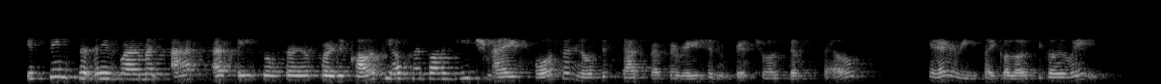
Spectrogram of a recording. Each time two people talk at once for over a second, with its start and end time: none

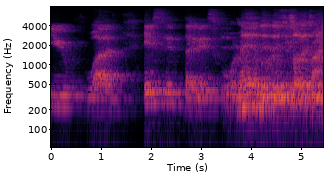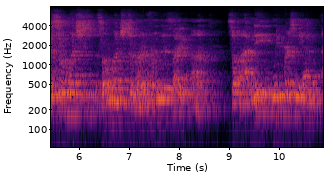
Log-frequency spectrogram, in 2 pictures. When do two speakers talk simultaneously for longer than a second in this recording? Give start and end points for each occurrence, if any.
3.7-5.7

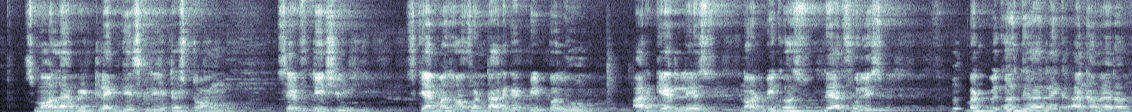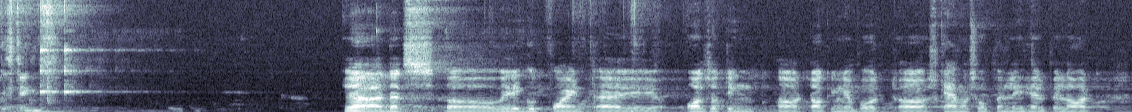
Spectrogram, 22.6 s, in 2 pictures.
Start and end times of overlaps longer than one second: none

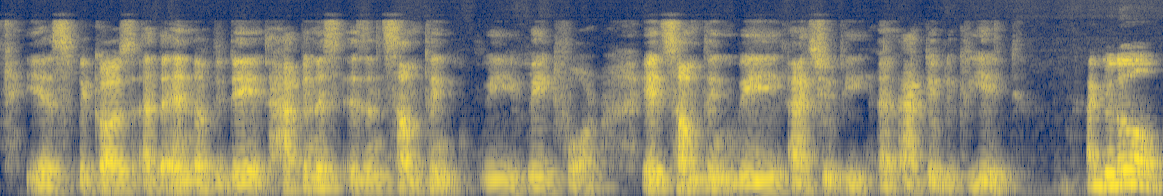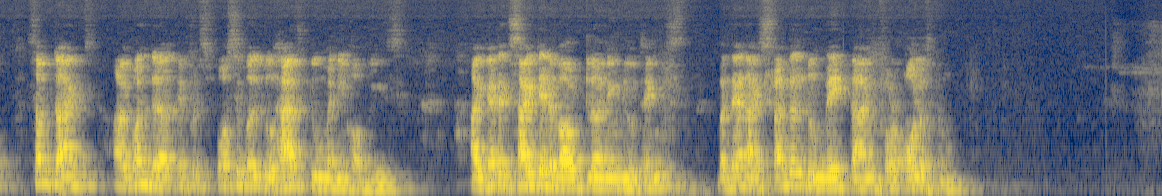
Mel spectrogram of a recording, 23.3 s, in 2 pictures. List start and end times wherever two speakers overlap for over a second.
none

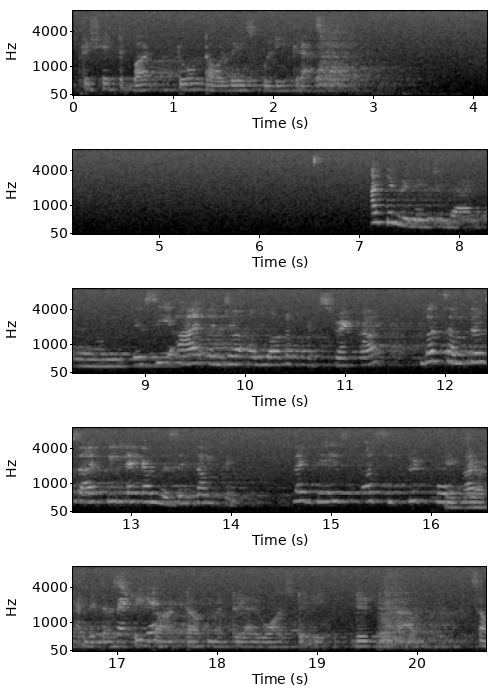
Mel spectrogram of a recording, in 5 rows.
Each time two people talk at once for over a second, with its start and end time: 16.1-17.4

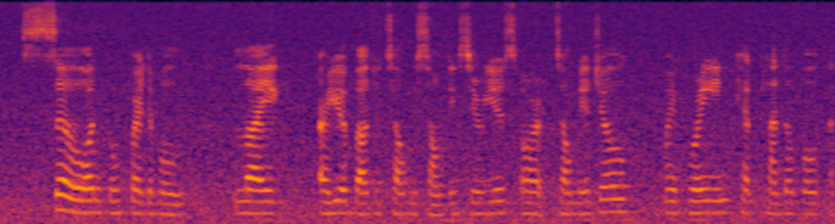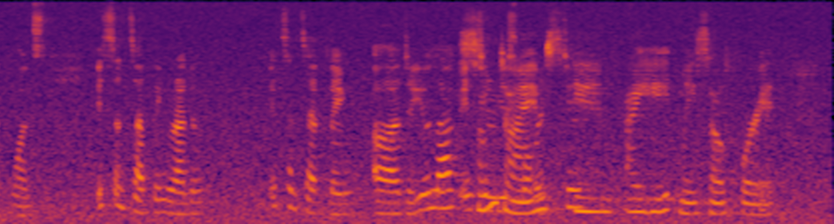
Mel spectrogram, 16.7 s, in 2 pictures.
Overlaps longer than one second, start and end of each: 13.0-14.2

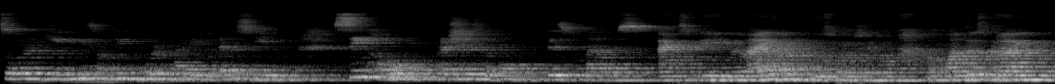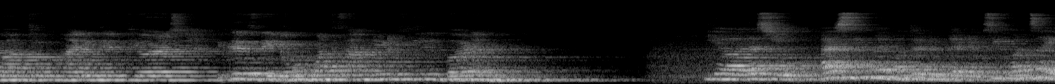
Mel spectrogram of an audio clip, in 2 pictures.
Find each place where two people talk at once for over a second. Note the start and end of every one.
none

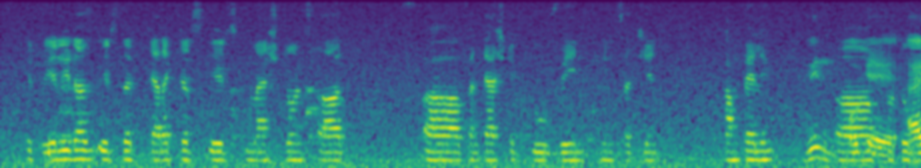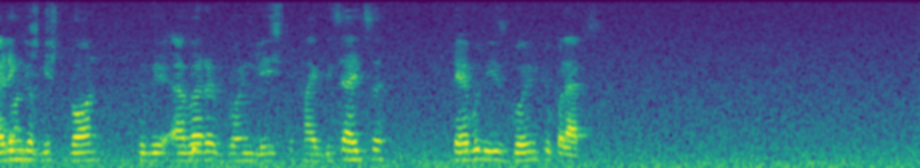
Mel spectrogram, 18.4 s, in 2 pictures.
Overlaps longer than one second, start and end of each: 8.3-9.6

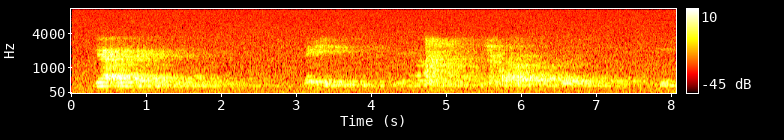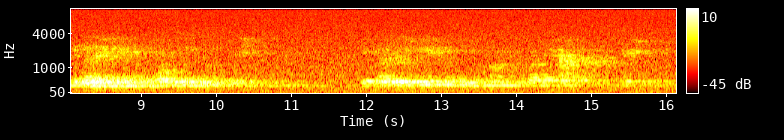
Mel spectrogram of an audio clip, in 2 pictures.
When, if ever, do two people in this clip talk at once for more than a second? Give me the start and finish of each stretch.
none

